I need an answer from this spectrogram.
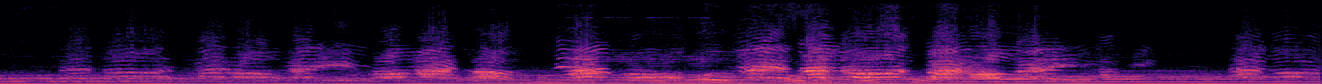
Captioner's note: protestors chanting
